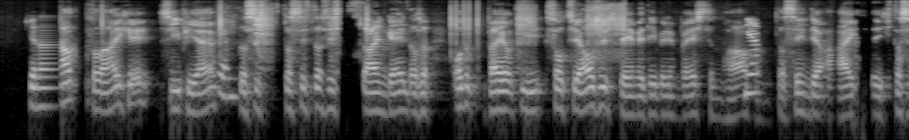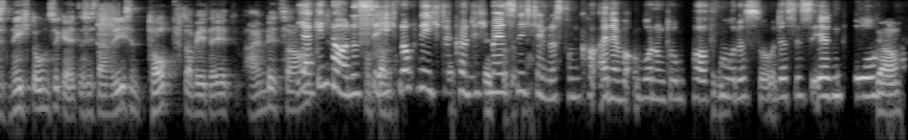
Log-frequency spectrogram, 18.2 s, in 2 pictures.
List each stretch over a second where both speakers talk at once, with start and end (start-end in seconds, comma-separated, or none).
none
